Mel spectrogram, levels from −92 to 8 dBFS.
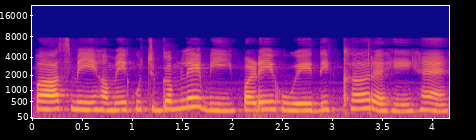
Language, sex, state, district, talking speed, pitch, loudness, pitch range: Hindi, female, Punjab, Fazilka, 160 wpm, 240 Hz, -15 LUFS, 220-255 Hz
